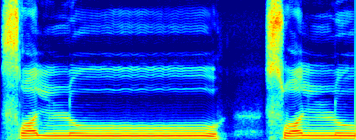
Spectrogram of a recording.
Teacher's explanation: صوت حروف مستعلیہ میں سے ہے، موٹا پڑھیں گے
